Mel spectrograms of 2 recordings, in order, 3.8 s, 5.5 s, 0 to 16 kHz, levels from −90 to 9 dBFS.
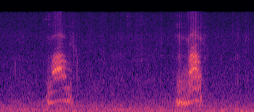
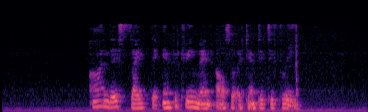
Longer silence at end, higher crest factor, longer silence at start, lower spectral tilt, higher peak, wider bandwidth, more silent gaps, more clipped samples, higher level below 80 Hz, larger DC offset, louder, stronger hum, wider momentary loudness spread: second, 0 s vs 1 s; first, 24 dB vs 16 dB; second, 0 s vs 1.35 s; second, -4.5 dB/octave vs -8.5 dB/octave; first, -6 dBFS vs -16 dBFS; first, 11 kHz vs 7.2 kHz; neither; neither; first, -42 dBFS vs -56 dBFS; neither; first, -25 LUFS vs -30 LUFS; neither; first, 19 LU vs 7 LU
